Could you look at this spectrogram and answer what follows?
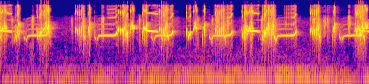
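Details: Bar-winged prinia fighting call used as a lure: rhythmic bursts of coarse buzzy notes, most ending in a clear rising whistle, about once a second, above a low droning hum.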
